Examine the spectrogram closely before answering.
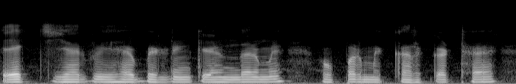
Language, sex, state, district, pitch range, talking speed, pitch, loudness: Hindi, male, Jharkhand, Palamu, 110-115 Hz, 140 wpm, 115 Hz, -20 LUFS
